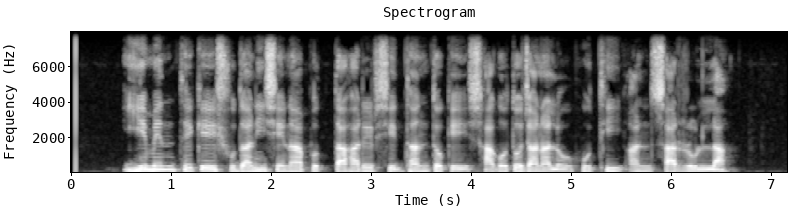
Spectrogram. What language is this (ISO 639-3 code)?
ben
